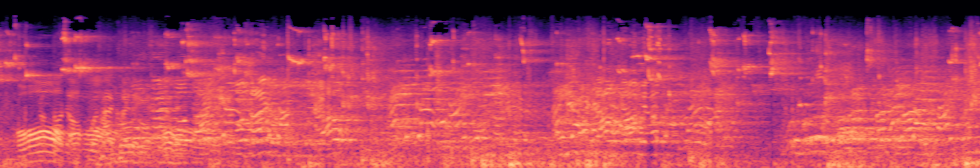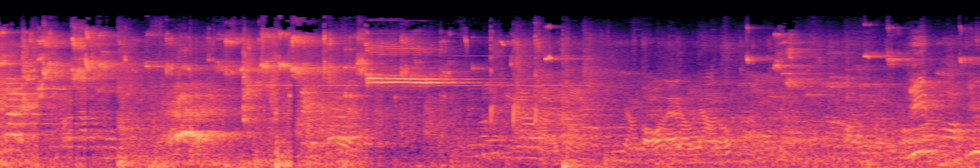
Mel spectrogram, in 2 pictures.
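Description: Basketball shoes squeak sharply on a wooden court in a large echoing hall.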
